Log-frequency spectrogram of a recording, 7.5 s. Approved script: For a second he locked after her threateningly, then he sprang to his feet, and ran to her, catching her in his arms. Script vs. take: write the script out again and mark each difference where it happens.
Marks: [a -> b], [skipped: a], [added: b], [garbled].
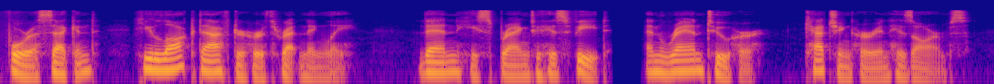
For a second he locked after her threateningly, then he sprang to his feet, and ran to her, catching her in his arms.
